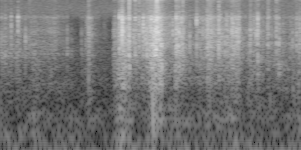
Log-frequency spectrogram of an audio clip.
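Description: Wrapping paper being torn and crumpled as a gift is unwrapped, in irregular crackles strongest around the middle.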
